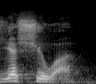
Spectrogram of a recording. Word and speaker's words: Yeshua: And actually the Jews would not pronounce it Joshua. The way it would be pronounced in the Hebrew is Yeshua. J's were almost always a Y.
